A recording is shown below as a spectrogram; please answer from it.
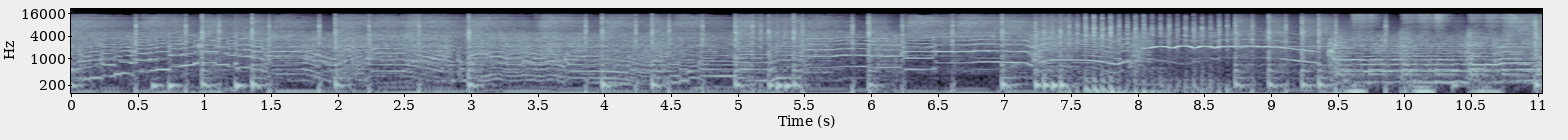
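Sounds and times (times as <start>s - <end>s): electric guitar lead melody: 0.0s - 11.0s
heavy metal backing track: 0.0s - 11.0s.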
